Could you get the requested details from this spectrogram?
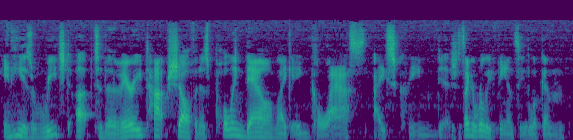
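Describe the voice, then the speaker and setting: A man's voice: medium pitch, normal speed, slightly rough. A man in his thirties co-hosting a podcast, telling stories casually and acting out the quotes. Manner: animated storytelling, acts out quotes. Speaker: podcast co-host. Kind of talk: casual chat.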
